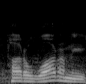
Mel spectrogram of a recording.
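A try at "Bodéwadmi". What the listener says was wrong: there's a B and a P. So P is the colonized way, Potawatomi, but the correct way is Potawatomi.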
